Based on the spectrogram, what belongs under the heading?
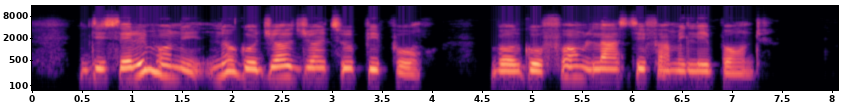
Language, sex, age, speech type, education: Nigerian Pidgin, female, 15-29, spontaneous, tertiary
